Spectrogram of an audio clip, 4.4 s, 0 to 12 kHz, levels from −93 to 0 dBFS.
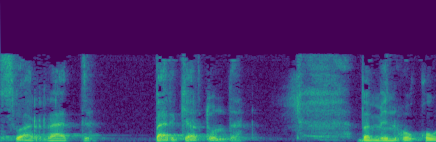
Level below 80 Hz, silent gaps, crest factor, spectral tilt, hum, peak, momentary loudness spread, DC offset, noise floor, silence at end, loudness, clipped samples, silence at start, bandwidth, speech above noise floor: -62 dBFS; none; 22 dB; -6 dB/octave; none; -2 dBFS; 14 LU; under 0.1%; -60 dBFS; 0 s; -23 LUFS; under 0.1%; 0 s; 7.8 kHz; 40 dB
